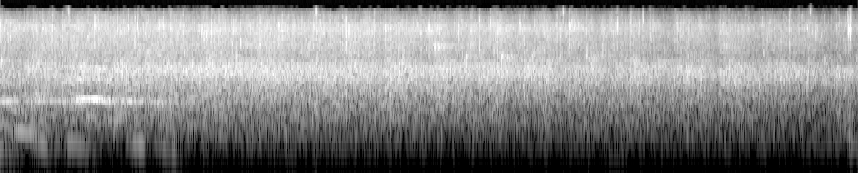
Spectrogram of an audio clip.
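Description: A steady round of applause from a crowd welcoming a speaker, dense and even clapping that holds at a constant level for several seconds without voices breaking through.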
